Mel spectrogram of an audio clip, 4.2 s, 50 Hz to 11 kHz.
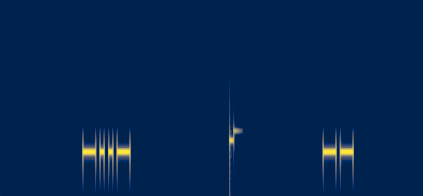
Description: Morse code, heard as a keyed tone, about 27 wpm, 700 Hz. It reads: X M
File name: Single-Letter-Number-28wpm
